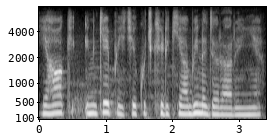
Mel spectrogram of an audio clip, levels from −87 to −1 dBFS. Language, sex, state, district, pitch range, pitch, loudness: Hindi, female, Uttar Pradesh, Saharanpur, 190-220 Hz, 210 Hz, -15 LUFS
